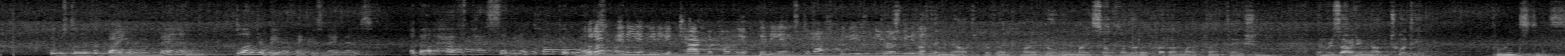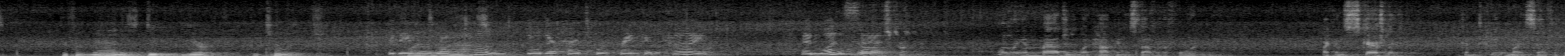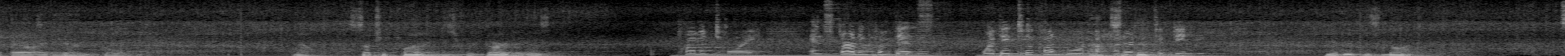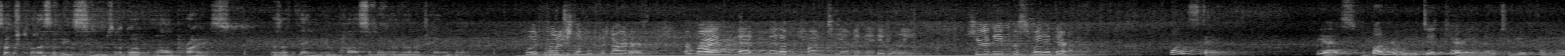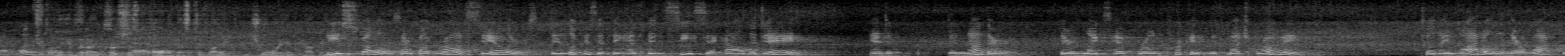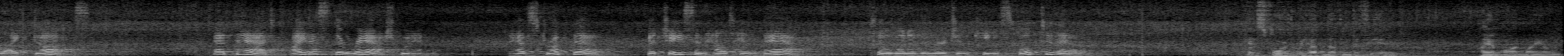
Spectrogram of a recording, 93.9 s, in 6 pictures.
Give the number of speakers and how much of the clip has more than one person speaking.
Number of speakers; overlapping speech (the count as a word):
five, about 7%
